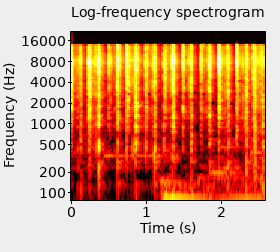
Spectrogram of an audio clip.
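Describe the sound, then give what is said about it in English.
A deck of tarot cards being shuffled, with cards falling out, produces a rapid, regular run of crisp papery snaps and flicks, while a low soft thud joins partway through. “Lots of cards are falling out. Let me pull that one out anyway.”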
